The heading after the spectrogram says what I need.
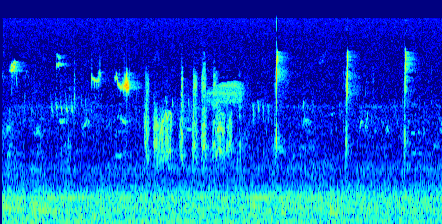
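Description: Hawfinch giving sharp, high ticking notes at irregular intervals, mixed with soft, scratchy chattering phrases; a faint low rumble of background noise underneath.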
